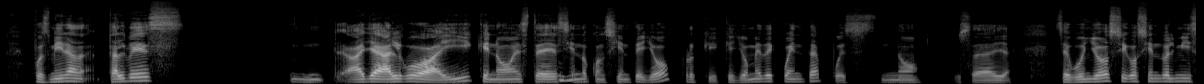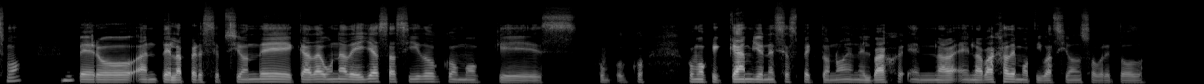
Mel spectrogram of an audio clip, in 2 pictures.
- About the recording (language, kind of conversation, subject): Spanish, advice, ¿Por qué repito relaciones románticas dañinas?
- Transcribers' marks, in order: other background noise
